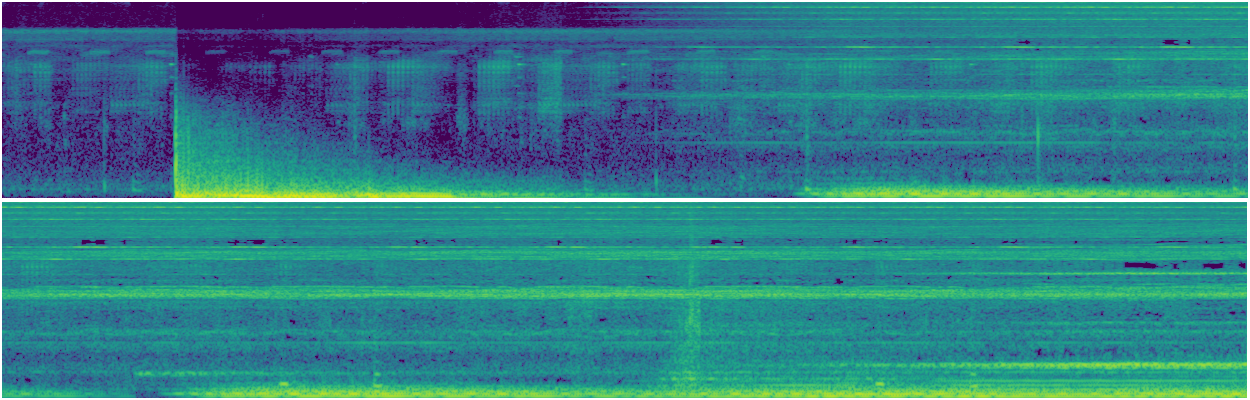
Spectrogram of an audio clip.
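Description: A man breathes heavily and shakily close by.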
